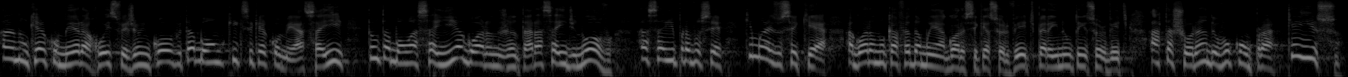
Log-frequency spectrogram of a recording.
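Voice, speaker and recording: A man's voice: high voice, lively intonation, quick pace, hardly any pauses, a little mellow, voice pushed up. A Brazilian man mimicking an indulgent parent giving in to a spoiled child, in a mock-sweet, coaxing way.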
